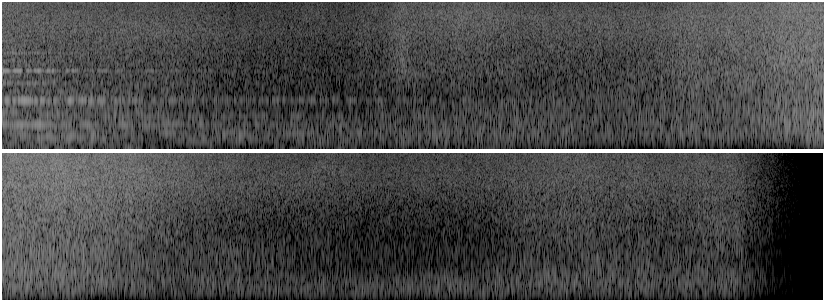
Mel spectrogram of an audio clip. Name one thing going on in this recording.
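Ocean waves surge and wash over rocks.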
